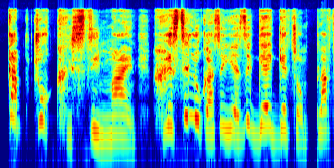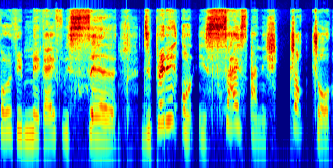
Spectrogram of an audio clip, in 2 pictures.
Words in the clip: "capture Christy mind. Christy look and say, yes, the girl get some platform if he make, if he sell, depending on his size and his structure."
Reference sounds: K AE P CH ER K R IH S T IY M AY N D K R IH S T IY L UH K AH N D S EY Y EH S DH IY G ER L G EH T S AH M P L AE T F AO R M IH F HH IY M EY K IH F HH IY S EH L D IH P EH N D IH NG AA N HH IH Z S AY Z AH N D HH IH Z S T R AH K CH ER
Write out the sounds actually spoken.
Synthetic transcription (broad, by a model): K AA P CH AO K R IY S T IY M AY N K R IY S T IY L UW K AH S EY Y EH S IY G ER G EH T S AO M P L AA T F AO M IH F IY M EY K IH F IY S EH L D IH P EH N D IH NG AA N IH S AY S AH N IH S T R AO K CH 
